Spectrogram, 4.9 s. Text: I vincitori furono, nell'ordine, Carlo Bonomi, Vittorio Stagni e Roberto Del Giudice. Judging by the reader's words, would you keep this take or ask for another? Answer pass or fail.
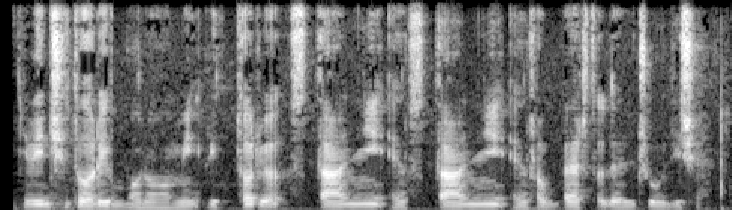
fail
